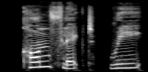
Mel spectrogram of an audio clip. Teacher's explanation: Stress is on the first syllable of conflict and the second syllable of resolution.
